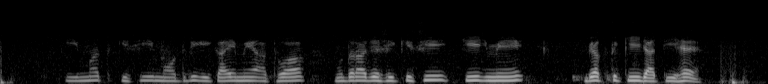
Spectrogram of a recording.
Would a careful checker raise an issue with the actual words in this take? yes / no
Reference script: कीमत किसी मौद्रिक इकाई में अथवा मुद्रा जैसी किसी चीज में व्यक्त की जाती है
no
